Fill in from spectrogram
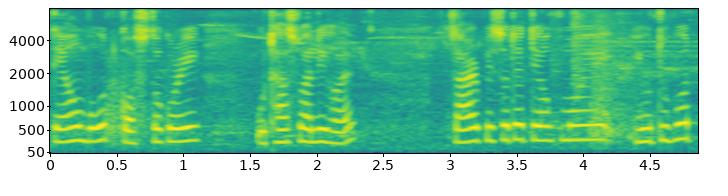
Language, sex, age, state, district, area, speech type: Assamese, female, 18-30, Assam, Sivasagar, urban, spontaneous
